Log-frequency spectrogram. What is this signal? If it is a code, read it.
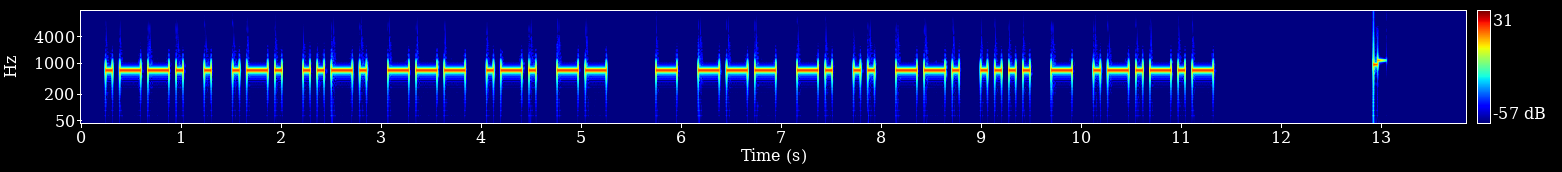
Morse code, heard as a keyed tone, about 17 wpm, 700 Hz. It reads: PERFORM TONIGHT.
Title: Sentences from Top 1000 Words - Review Part 5 - 17wpm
